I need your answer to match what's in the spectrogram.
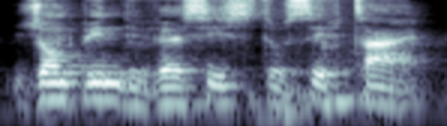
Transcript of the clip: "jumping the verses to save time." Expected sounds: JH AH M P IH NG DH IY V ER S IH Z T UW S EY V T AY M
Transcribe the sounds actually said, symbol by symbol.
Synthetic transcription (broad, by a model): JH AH M P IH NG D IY V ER S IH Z T UW S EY F T AY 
